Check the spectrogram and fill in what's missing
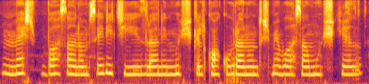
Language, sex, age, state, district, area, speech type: Kashmiri, female, 45-60, Jammu and Kashmir, Baramulla, rural, spontaneous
